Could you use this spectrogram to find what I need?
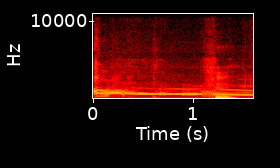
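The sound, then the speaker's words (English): Frances McDormand howls like a wolf at the Oscars: one long, steady, high-pitched note that glides slowly downward. A short, lower voice briefly joins in near the end. “Starts howling.”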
